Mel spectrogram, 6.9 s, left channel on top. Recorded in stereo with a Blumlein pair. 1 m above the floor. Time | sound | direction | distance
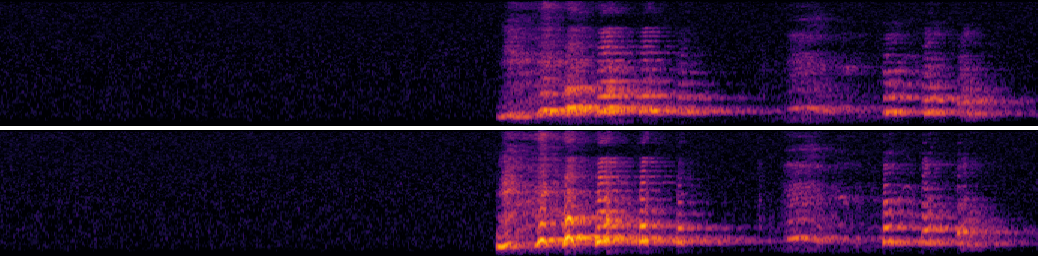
3.3 | laughter | 50° right | 1.0 m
